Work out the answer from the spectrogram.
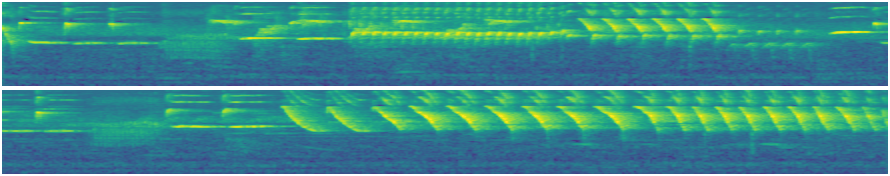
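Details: Caged canary singing a varied song used as a master recording to train other canaries; high phrases of trills, buzzy rattles and rapid repeated notes, ending in a long fast rolling trill.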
